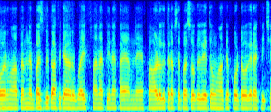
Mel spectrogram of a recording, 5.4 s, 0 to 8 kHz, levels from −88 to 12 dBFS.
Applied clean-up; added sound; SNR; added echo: neural separator model SepFormer DNS4.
